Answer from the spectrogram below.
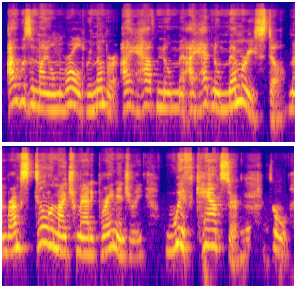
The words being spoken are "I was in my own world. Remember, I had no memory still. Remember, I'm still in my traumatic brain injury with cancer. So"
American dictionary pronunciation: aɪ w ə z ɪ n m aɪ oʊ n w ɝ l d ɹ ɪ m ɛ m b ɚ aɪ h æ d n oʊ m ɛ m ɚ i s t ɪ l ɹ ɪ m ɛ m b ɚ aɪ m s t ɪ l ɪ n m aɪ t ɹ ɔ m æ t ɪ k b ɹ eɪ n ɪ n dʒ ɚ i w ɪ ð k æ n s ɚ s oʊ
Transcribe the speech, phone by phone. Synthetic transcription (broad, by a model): aɪ w ə z ɪ n m aɪ oʊ n w ɝ l d ɹ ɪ m ɛ m b ɚ aɪ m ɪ d n oʊ m ɛ m ɚ i s t ɪ l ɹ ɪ m ɛ m b ɚ aɪ m s t ɪ l ɪ n m aɪ t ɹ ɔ m æ t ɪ k b ɹ eɪ n ɪ n dʒ ɚ i w ɪ ð k æ n s ɚ s oʊ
